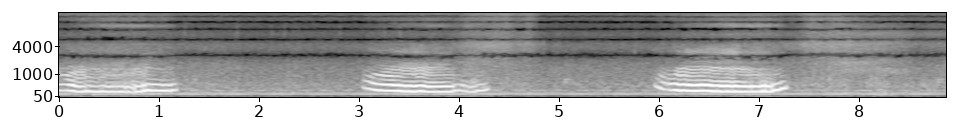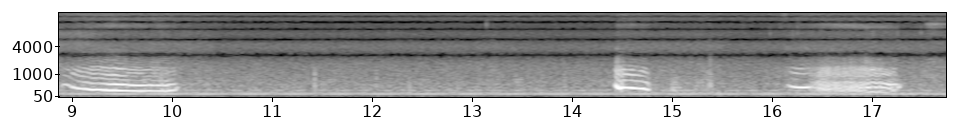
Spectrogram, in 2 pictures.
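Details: A sleeping male Persian cat, dreaming, gives voiced, whining snores, each a falling, droning moan about every three seconds.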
